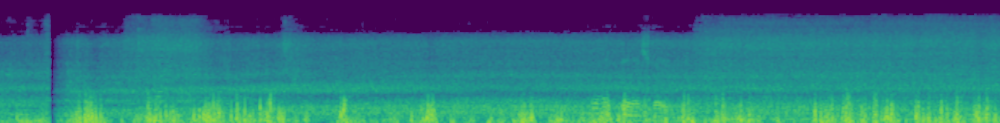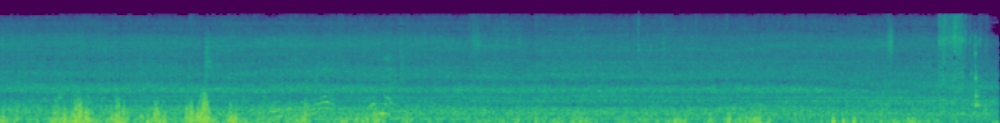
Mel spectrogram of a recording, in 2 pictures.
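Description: Indistinct voices talking in irregular bursts over a steady mechanical hum, the voices thinning out in the second half.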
